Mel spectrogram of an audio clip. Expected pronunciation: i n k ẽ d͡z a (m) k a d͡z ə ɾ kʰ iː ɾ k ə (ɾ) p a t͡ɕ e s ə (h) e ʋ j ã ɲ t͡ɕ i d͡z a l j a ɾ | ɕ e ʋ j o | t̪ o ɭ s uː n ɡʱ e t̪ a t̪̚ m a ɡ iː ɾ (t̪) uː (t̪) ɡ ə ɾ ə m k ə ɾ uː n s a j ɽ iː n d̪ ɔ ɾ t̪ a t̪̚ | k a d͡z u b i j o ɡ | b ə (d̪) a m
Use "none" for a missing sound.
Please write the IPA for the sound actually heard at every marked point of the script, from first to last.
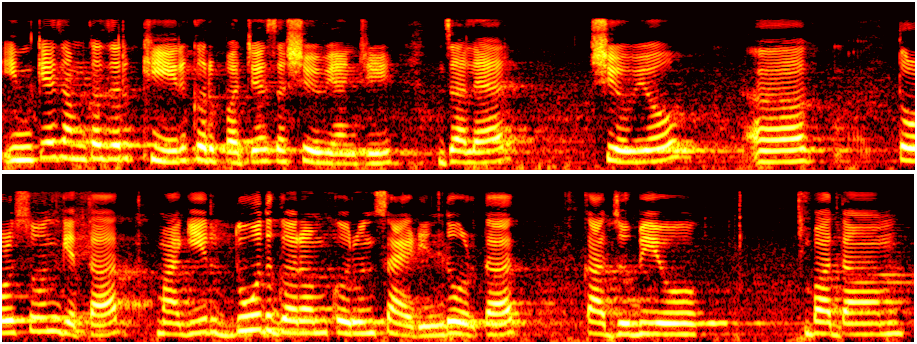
m, ɾ, ɕ, d̪, d̪, d̪

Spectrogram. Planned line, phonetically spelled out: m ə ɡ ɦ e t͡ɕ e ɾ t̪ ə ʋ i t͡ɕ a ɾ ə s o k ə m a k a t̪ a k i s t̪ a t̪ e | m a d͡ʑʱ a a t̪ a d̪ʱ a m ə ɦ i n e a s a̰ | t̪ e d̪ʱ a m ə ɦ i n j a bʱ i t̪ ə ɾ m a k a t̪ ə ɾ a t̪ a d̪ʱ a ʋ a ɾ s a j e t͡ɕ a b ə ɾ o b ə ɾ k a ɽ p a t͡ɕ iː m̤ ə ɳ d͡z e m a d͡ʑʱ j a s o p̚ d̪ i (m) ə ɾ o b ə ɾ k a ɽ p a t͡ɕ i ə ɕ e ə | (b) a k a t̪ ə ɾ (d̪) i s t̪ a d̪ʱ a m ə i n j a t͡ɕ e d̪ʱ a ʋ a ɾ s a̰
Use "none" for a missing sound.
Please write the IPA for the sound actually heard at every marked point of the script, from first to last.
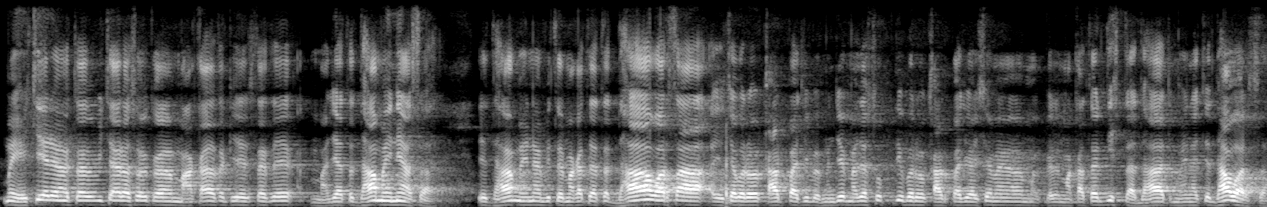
b, m, d̪

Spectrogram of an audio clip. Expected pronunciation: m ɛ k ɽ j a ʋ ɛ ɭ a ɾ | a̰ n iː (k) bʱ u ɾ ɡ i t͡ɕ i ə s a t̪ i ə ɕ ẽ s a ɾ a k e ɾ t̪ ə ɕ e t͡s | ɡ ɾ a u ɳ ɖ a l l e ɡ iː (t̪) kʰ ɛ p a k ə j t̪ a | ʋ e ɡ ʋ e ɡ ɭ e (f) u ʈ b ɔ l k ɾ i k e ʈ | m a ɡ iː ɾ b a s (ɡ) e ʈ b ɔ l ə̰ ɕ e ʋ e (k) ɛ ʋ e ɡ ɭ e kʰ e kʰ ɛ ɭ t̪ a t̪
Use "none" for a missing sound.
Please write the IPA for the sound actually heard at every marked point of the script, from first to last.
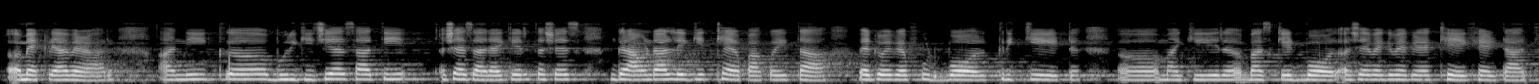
k, t̪, f, k, ɡ

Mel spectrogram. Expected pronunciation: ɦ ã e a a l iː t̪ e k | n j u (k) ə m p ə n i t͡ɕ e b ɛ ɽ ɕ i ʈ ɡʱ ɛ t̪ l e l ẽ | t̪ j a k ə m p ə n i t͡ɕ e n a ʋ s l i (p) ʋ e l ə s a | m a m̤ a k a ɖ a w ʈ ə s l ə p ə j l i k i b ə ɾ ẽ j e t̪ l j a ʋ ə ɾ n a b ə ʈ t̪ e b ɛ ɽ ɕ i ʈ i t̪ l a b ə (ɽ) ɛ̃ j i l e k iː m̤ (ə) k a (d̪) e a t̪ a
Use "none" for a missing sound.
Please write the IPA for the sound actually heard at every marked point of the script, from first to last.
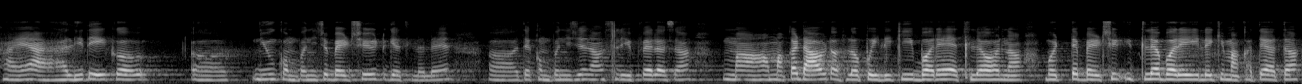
k, p, ɾ, a, t̪

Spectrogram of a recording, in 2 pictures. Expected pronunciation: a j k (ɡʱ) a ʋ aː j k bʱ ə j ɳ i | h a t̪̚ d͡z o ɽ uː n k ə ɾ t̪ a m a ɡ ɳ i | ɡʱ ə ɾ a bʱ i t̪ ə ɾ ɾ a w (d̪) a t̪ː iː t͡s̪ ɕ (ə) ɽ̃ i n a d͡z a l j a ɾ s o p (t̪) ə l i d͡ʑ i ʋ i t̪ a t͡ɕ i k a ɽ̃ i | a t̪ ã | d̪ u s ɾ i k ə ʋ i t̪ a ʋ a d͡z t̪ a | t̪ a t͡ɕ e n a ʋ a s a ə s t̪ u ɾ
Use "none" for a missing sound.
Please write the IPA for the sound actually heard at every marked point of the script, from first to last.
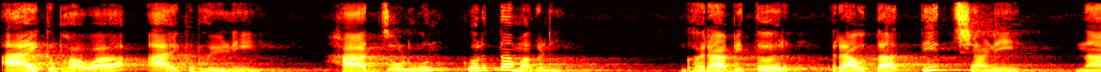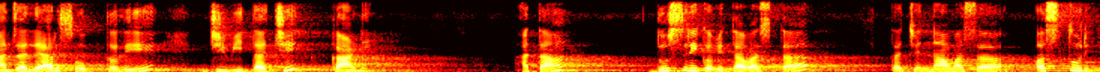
bʱ, t̪, a, t̪

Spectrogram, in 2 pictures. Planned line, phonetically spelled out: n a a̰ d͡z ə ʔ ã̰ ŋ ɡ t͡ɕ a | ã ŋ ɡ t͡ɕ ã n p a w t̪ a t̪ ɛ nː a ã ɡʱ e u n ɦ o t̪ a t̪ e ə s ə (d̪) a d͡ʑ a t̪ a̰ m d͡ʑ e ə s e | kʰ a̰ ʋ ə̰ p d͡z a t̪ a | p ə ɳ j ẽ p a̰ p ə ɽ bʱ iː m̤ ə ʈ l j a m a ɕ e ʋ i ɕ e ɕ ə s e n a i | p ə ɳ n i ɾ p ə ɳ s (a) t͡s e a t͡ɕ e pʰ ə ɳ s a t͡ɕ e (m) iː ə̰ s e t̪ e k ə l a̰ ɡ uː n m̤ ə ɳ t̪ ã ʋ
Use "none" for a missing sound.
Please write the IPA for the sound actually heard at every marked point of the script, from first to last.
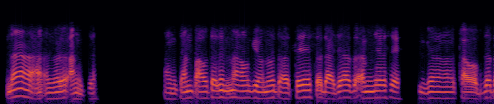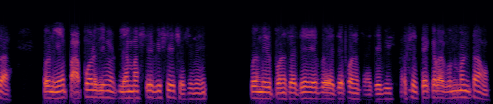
d̪, a, b

